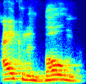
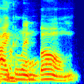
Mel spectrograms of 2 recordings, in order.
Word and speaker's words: Eikelenboom: Well, it is Eikelenboom, like Eikelenboom. and Schieveld.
